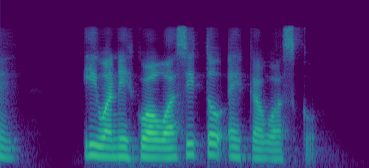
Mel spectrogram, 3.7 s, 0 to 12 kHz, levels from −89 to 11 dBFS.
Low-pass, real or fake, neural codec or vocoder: 7.2 kHz; fake; codec, 16 kHz, about 1 kbps, DyCAST, with the encoder's durations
